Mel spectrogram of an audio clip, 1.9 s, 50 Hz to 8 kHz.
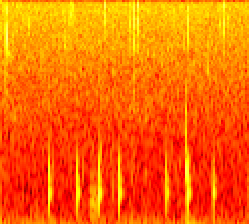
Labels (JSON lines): {"label": "biophony, knock croak", "recorder": "SoundTrap 300"}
